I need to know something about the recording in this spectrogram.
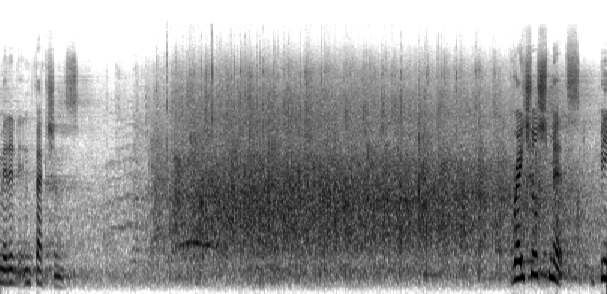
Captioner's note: applause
